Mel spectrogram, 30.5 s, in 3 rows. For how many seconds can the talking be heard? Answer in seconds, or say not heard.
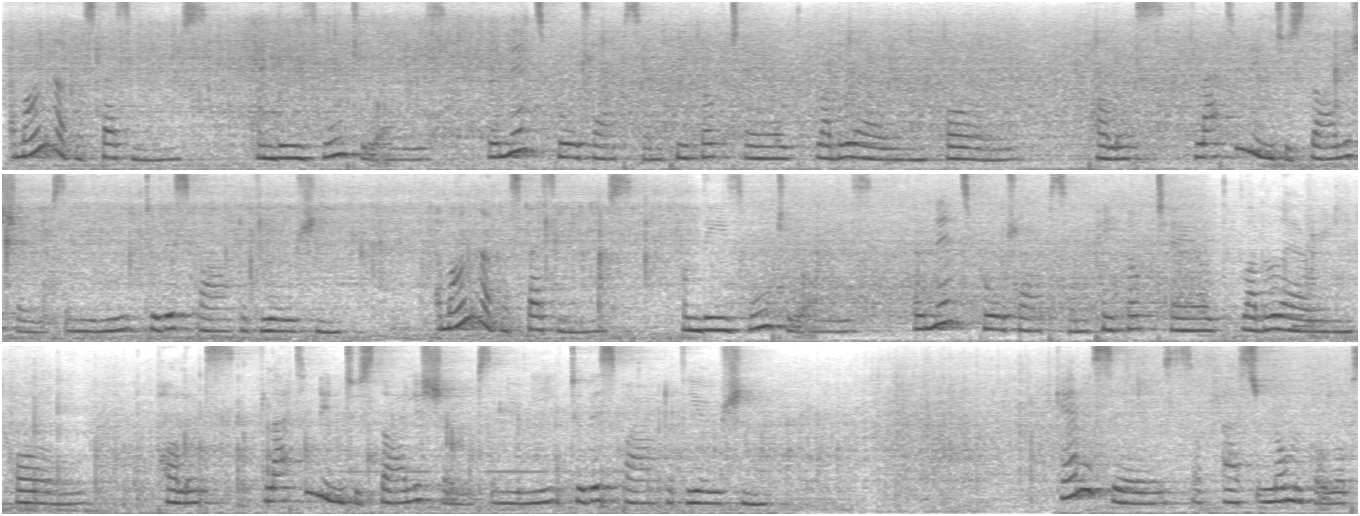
28 s.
